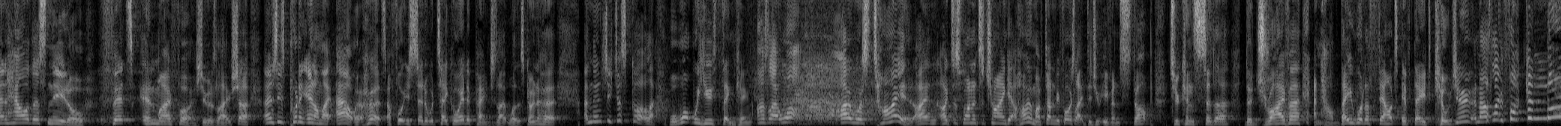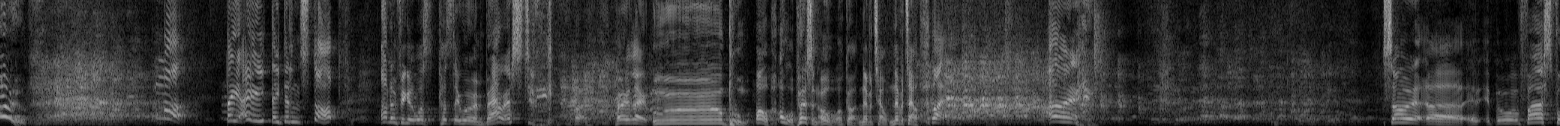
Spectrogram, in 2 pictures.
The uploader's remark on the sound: AUCKLAND ISSUE. In front of a live audience.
